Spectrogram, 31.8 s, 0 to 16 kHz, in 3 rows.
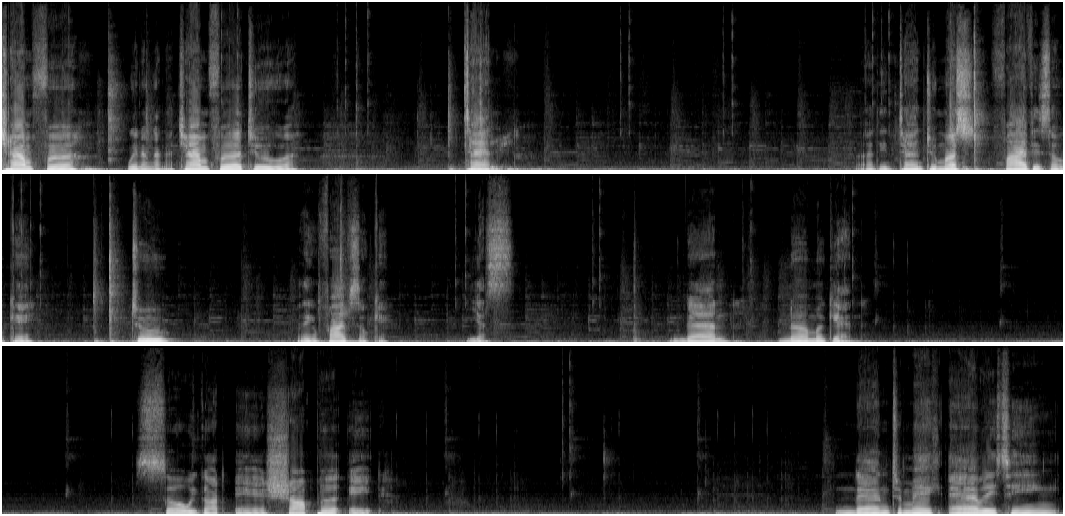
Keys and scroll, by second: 4.2-5.2 typing, 9.5 5, 9.7 Return, 11.6 2, 11.7 Return, 13.8 5, 14.1 Return, 19.0 typing, 31.5 ctrl+2.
